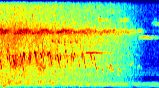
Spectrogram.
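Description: Faint outdoor nature ambience: a light hiss with quick, high chirps repeating, fading out near the end.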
